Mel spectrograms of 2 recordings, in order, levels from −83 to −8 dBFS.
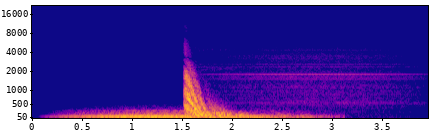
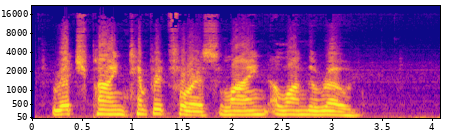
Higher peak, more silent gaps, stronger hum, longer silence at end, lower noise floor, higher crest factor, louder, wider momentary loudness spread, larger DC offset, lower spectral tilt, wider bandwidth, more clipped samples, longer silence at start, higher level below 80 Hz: second, -6 dBFS vs 0 dBFS; neither; neither; first, 1.05 s vs 0 s; first, -63 dBFS vs -36 dBFS; first, 20 dB vs 10 dB; second, -25 LUFS vs -10 LUFS; first, 24 LU vs 4 LU; neither; first, -11 dB/octave vs -6 dB/octave; second, 4.8 kHz vs 17.5 kHz; neither; about the same, 0.25 s vs 0.2 s; first, -28 dBFS vs -40 dBFS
